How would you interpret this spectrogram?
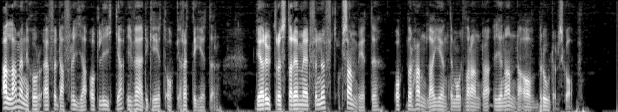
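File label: Swedish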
